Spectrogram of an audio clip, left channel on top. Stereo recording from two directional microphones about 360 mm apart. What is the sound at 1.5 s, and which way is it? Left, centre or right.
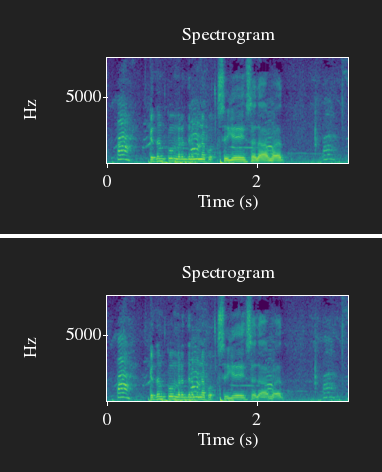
Speech, centre.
